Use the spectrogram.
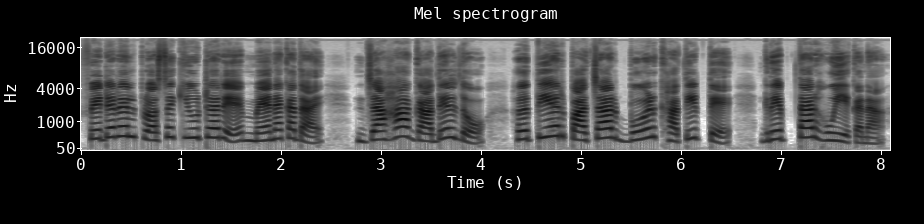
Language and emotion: Santali, neutral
